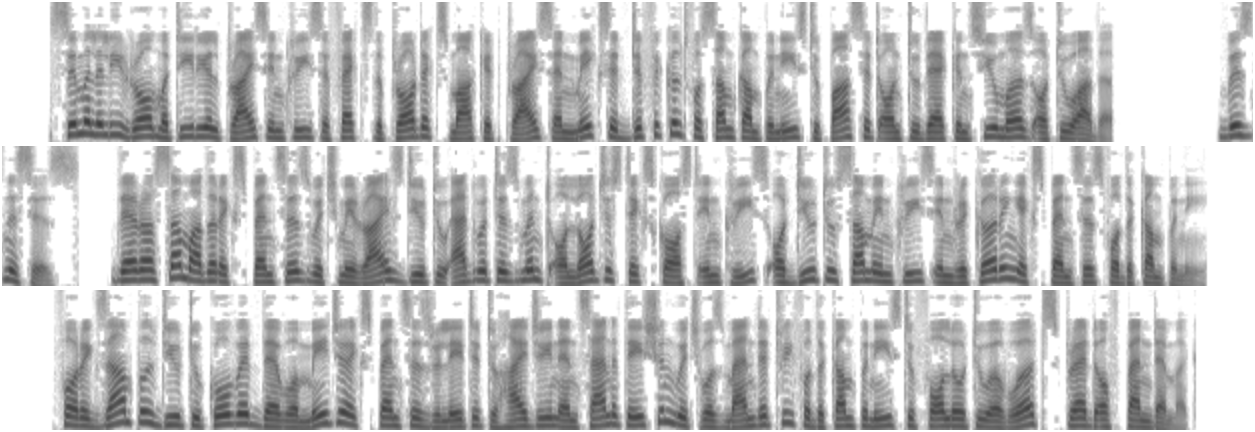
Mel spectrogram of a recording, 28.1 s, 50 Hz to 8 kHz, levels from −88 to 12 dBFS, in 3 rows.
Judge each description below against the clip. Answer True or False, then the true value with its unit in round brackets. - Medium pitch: True (155 Hz)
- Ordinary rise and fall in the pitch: True (4.5 semitones)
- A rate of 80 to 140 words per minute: False (175 wpm)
